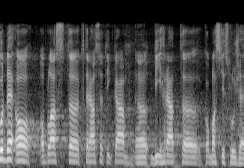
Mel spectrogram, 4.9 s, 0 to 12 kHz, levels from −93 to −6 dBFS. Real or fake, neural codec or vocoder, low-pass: real; none; 7.2 kHz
